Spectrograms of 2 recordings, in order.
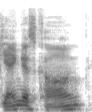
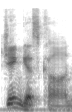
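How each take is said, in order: First: The name is said the common English way. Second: The name is said the original way. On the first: The speaker calls it wrong. "or excuse me" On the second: The speaker calls it right. "That is the actual pronunciation of his name"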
